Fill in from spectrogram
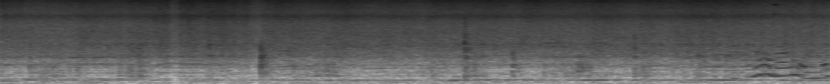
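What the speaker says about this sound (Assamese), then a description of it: "এতিয়া আমি চব্জিখিনি এবাৰ লৰাই লওঁ।" Vegetables are stirred in a pan after the gas is switched off, a soft steady sizzle running underneath while a spoon scrapes and taps the pan now and then, close and fairly quiet throughout.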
